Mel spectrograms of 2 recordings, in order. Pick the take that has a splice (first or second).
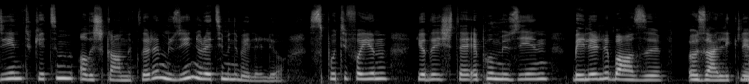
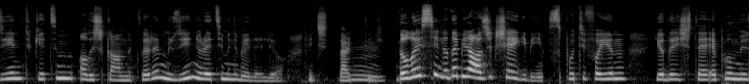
second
